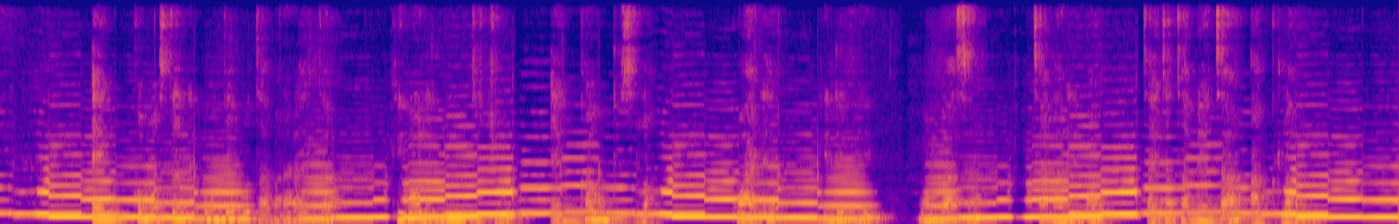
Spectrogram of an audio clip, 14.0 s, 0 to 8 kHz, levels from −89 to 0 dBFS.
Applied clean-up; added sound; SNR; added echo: none; Wind instrument, woodwind instrument; -5 dB; reverberation time 0.4 s.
